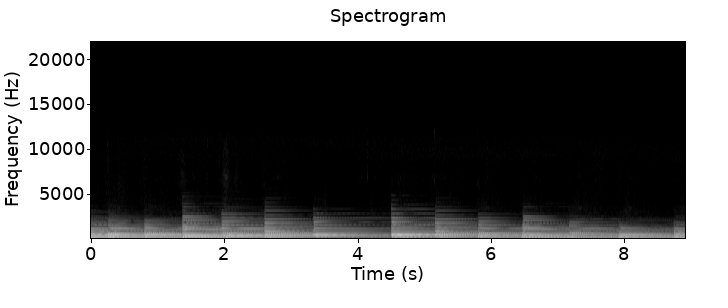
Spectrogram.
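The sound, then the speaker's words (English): Block chords of a C minor scale in locked-hand voicings, played from root to seventh. Each chord is struck and then rings and decays, forming a steady, even sequence of many chords with no talking. “We have now just played the entire C minor sound, the entire C minor scale from the root to the seventh, using locked hand voicings.”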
